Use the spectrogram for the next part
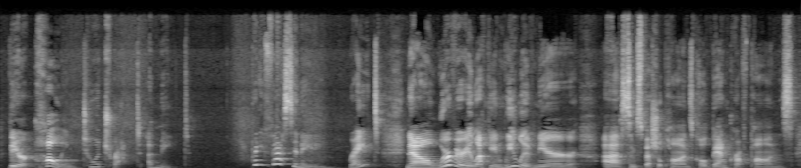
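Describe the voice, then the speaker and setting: A woman teaching through a read-aloud, with expressive delivery, explanatory asides and check-in questions. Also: a little high. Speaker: teacher reading poems aloud to children.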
